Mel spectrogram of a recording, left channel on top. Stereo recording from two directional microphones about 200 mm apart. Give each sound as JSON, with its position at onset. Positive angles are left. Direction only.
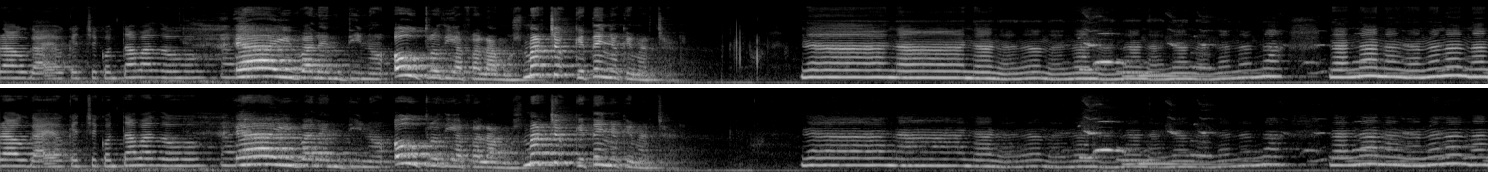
{"t": 0.0, "sound": "child singing", "side_deg": -10}
{"t": 2.3, "sound": "a child's voice", "side_deg": 40}
{"t": 8.0, "sound": "child singing", "side_deg": 40}
{"t": 10.8, "sound": "dog", "side_deg": 0}
{"t": 11.9, "sound": "a sound", "side_deg": 0}
{"t": 12.1, "sound": "dog", "side_deg": 45}
{"t": 13.3, "sound": "child singing", "side_deg": 45}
